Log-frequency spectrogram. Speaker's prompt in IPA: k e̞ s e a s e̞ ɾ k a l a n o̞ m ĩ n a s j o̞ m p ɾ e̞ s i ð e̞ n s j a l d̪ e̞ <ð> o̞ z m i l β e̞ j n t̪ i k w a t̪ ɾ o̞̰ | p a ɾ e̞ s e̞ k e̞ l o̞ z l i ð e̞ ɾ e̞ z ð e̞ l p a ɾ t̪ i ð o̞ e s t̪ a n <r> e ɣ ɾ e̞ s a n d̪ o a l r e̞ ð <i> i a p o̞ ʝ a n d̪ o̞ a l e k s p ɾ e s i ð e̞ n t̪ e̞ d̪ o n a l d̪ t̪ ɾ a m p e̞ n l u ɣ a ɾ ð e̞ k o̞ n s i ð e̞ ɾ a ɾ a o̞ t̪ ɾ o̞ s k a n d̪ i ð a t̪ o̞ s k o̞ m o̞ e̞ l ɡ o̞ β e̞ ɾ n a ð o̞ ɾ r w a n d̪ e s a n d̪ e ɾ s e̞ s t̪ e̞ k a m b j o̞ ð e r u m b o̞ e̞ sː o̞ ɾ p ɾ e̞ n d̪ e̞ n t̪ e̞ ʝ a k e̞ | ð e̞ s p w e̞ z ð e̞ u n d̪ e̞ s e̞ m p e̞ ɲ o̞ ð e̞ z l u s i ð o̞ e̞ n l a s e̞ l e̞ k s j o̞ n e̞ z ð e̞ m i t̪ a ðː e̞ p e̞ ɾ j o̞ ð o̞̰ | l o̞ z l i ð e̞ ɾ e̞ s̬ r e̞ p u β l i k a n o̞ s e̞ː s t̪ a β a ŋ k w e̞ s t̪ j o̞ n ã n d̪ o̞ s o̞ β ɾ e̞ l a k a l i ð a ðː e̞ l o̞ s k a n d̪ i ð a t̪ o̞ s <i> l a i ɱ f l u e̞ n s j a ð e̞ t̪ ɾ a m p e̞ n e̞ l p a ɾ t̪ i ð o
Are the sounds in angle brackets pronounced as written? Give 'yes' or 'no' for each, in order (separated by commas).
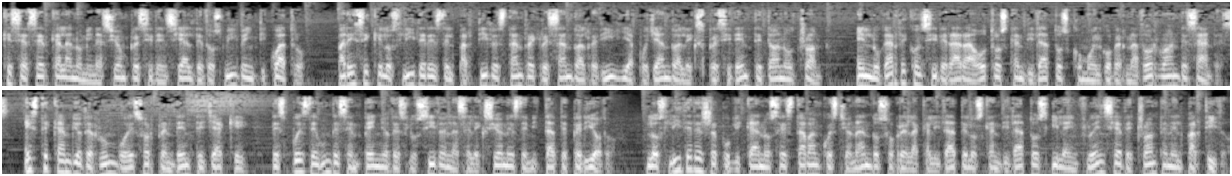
yes, yes, yes, yes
